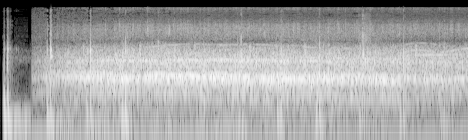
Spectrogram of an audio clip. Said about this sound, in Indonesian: Wih, lagi Indonesia banyak banget tepuk tangan episode ini gitu ya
